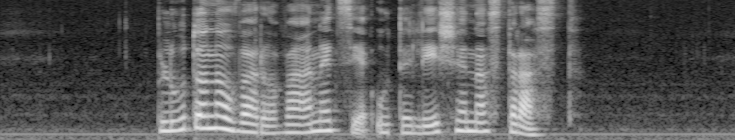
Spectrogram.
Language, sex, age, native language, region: Slovenian, female, 30-49, Slovenian, Drava region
